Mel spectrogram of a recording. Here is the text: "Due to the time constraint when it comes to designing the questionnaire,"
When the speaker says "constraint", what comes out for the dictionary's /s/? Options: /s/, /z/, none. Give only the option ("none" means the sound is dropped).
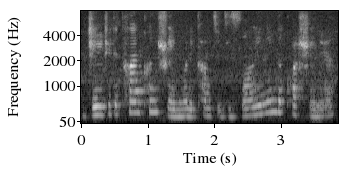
none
